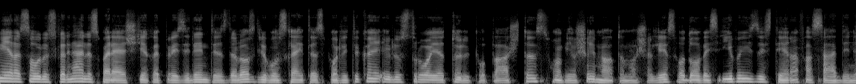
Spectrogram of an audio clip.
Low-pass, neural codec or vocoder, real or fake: 14.4 kHz; codec, 32 kHz, 1.9 kbps, SNAC; fake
